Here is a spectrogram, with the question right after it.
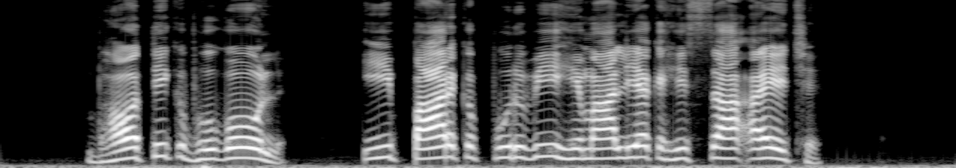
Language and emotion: Maithili, neutral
